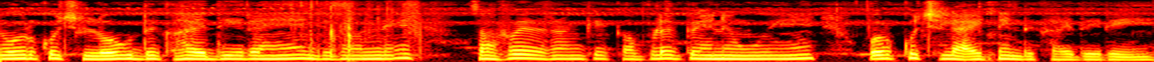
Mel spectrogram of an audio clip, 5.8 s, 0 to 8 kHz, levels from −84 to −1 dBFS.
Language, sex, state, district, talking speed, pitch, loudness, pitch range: Hindi, female, Bihar, Bhagalpur, 240 wpm, 165 Hz, -17 LUFS, 155-175 Hz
